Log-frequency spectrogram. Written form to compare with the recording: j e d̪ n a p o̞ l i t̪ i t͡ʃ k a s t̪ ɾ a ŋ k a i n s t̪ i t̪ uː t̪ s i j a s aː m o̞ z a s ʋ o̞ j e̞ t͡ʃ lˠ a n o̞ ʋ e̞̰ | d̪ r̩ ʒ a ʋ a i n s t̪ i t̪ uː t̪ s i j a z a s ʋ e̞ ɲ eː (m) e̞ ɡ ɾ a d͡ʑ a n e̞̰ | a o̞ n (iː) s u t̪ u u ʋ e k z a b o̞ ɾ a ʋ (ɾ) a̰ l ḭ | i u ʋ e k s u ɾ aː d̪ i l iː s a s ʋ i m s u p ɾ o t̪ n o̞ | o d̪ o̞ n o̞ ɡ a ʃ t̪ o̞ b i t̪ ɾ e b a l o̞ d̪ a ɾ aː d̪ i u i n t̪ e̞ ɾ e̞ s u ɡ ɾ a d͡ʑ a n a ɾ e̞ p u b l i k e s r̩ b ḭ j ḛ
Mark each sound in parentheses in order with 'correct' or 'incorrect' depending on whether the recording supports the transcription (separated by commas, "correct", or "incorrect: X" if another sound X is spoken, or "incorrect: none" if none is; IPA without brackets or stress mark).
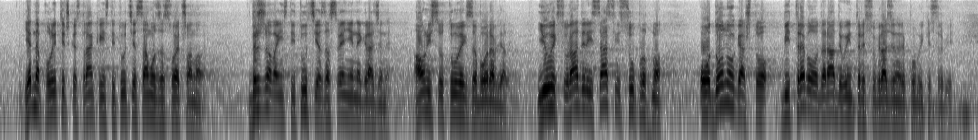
incorrect: n, incorrect: i, incorrect: ʎ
